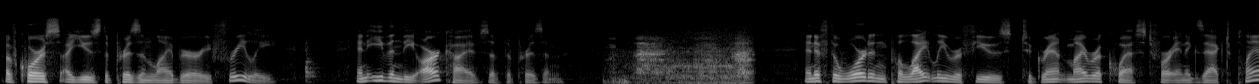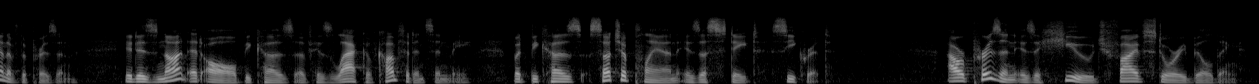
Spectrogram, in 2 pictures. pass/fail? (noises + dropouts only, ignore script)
fail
